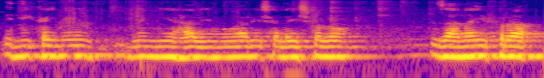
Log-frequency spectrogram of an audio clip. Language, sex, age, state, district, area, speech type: Bodo, male, 45-60, Assam, Baksa, urban, spontaneous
